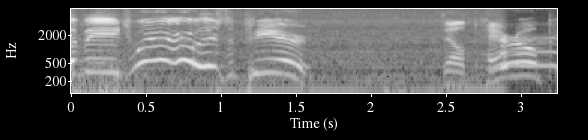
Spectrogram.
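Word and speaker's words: Del Perro: beach there's a pier del pero pier now i got del piero up here that's how you say it all right um this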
